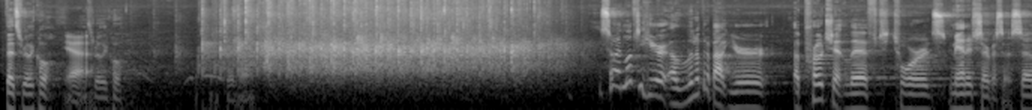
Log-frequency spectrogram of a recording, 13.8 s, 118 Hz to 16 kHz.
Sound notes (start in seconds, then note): 2.5 audience applauding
